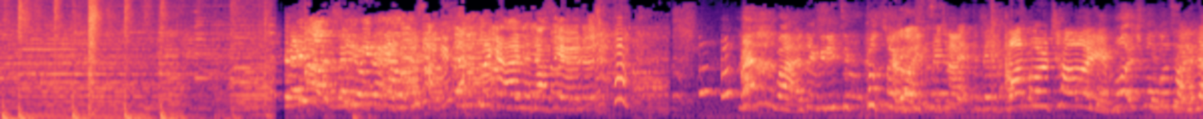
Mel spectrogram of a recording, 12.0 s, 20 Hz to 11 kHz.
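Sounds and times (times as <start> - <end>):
women talking: 2.8 - 6.3, 7.4 - 12.0
women laughing: 3.9 - 8.2.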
